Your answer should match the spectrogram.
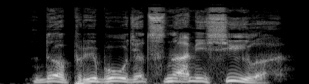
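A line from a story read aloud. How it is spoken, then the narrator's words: Deep bass voice. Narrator (Russian): Он пробасил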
